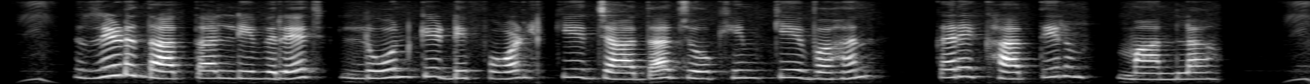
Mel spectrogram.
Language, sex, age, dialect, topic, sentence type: Bhojpuri, female, 18-24, Western, banking, statement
